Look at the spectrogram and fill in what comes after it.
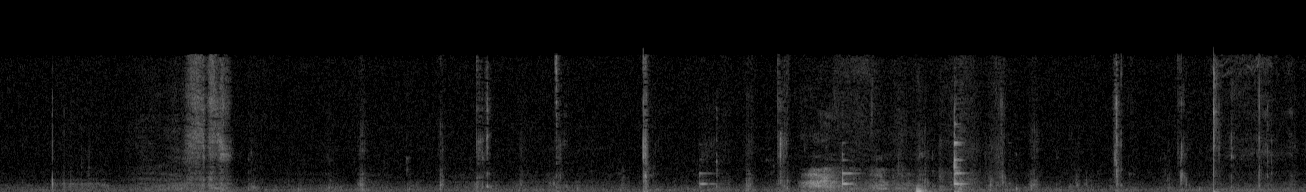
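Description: Close-miked chewing of a mouthful of rice topped with boneless soy-sauce-marinated raw crab: soft wet mouth clicks and smacks scattered through, with a brief breathy hiss about a second and a half in and a louder flurry of mouth sounds around six to seven seconds in.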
